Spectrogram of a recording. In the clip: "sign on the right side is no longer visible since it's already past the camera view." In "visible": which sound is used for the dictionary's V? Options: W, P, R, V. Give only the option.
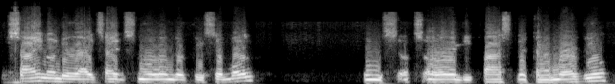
P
